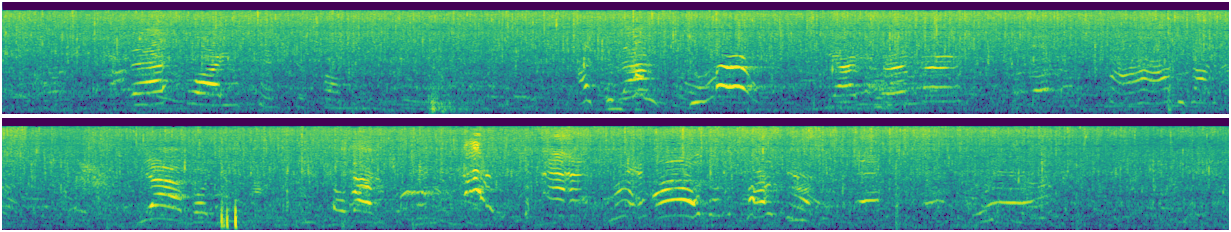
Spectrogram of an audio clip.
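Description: A toddler babbles and squeals excitedly nearby.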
